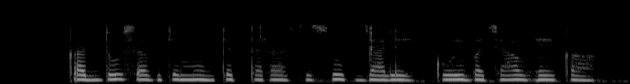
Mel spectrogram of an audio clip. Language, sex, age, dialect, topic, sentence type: Magahi, female, 18-24, Western, agriculture, question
